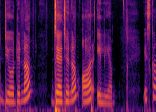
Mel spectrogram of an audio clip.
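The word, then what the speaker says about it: ileum: आपको बता देती हूँ, ये जो वर्ड है इलियम, इसकी स्पेलिंग को बहुत ध्यान से देख लीजिए, क्योंकि इसी प्रोनंसिएशन से मिलती जुलती एक और स्पेलिंग है ILIUM, उसके बारे में आप पढ़ेंगे जब आप बोन्स वाला चैप्टर पढ़ेंगे, लोकोमोशन एंड मूवमेंट। तो ये दोनों बहुत कंफ्यूजिंग है, प्रोनंसिएशन सेम है लेकिन स्पेलिंग में थोड़ा सा डिफरेंस है।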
